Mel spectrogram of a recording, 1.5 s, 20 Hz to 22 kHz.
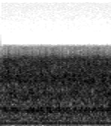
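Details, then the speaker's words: PlayStation 3 during Blu-ray drive remarry, ejecting disc: steady even whooshing roar in background, fan working hard; owner says console has a loose RSX graphics chip needing reflow. "And I don't know if you can hear that sound in the background, but this PlayStation has a loose RSX chip, so it has to be reflowed."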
